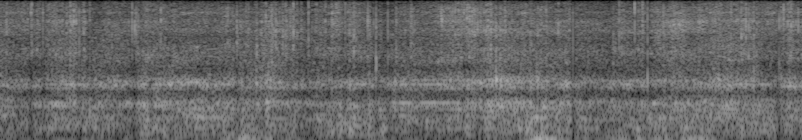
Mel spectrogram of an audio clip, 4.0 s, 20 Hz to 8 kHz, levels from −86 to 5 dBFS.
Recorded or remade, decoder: remade, codec, SNAC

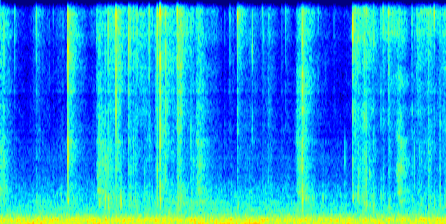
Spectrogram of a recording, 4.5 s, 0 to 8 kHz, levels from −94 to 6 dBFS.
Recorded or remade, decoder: remade, autoencoder, DAC-VAE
